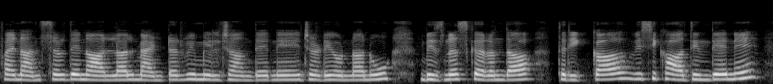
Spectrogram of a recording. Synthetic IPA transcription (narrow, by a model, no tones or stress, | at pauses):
pʰaːnɛːnsəɾd̪eːnaːlnaːlmɛ̃ːɳʈəɾʋiːmɪld͡ʒãːnd̪eːneːd͡ʒeːɽeːʊnãːnũːbɪznəskəɾənd̪aːt̪əɾiːkaːʋiːsɪkʰaːd̪ɪnd̪eːneː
